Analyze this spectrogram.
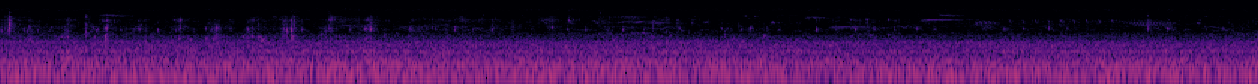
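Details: Steady low rumbling and gurgling water noise with a faint engine-like drone, and no animal voice.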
